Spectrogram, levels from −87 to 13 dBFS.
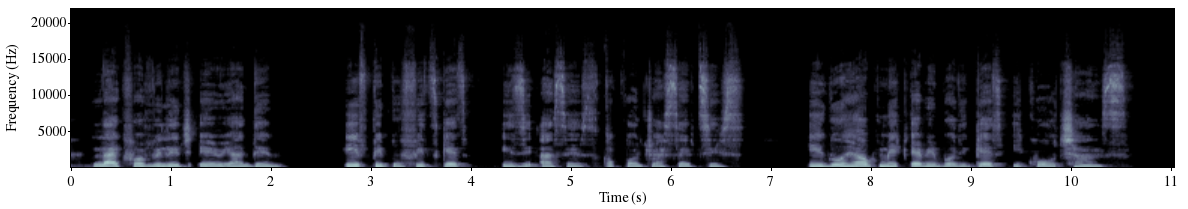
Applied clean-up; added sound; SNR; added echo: neural mask model Resemble Enhance denoiser.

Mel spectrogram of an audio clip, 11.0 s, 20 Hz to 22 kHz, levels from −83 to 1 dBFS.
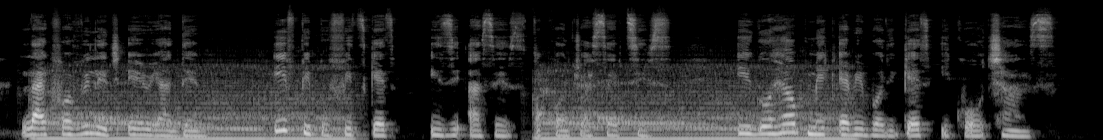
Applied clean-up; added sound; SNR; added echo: none; Musical instrument; 3 dB; none.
